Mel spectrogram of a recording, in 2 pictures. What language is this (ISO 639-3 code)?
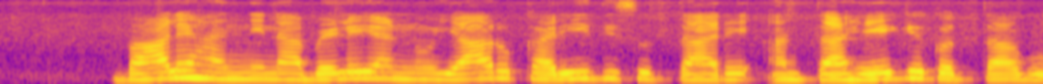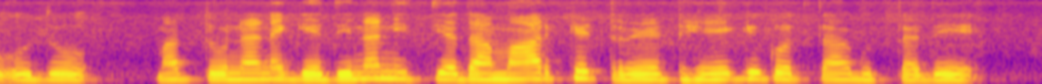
kan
